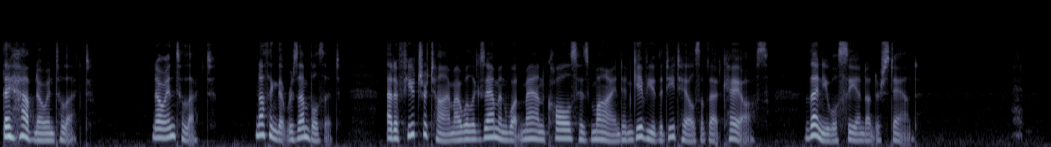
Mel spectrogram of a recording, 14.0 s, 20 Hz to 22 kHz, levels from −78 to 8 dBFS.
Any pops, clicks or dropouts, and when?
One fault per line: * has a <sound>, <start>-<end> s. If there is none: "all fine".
* has a sniff, 13.5-13.9 s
